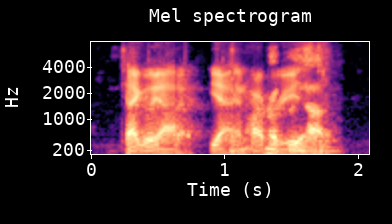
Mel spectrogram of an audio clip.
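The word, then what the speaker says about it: Tagliata: of mine uh and I'm gonna pronounce it wrong you're gonna have to tell me have you ever been to tag Alita t a g l i a TA tagata yeah in har it's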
